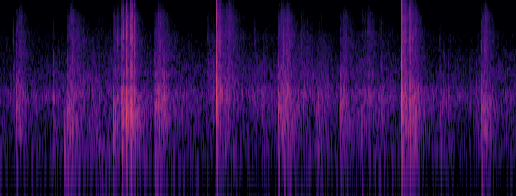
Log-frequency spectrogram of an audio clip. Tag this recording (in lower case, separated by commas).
explosion, fireworks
